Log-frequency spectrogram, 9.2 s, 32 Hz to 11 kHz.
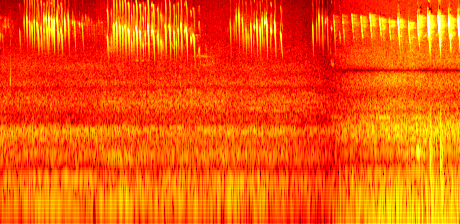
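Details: Chimney Swifts in flight over downtown Osakis, Minnesota, on June 12: high, dry chittering bursts in three quick spurts separated by short pauses, then a run of sharp chips that speeds up and grows louder.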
